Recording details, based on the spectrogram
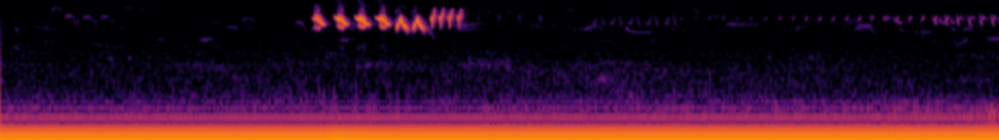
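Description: A common reed bunting gives a short, high, jingling phrase of about eight quick chirps lasting under two seconds, with faint distant bird calls and low background rumble.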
